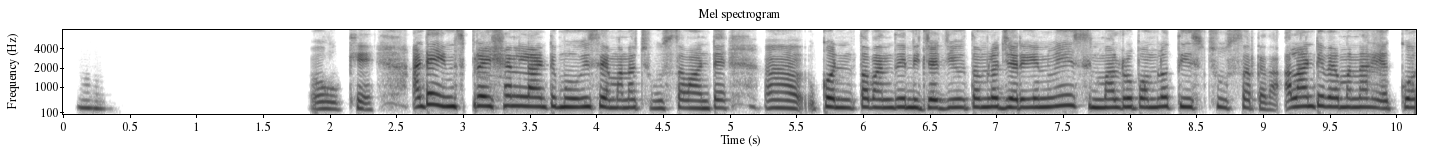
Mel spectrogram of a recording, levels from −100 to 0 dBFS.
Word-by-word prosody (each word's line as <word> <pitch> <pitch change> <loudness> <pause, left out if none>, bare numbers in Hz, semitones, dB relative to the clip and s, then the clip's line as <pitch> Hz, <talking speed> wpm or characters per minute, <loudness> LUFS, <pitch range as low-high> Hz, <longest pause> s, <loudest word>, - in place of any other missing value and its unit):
హ్మ్. 265 -2 -8 1.7
ఓకే. 240 +1 -6 0.4
అంటే 390 +5 +5
ఇన్స్‌పిరేషన్ 340 +1 +2
లాంటి 320 0 +2
మూవీసేమన్నా 300 -2 +1
చూస్తావా? 270 +1 -5
అంటే 275 +2 -2 0.4
ఆహ్, 270 -3 -1 0.2
కొంతమంది 290 0 +1
నిజ 280 - -3
జీవితంలో 300 +2 +1
జరిగినవి 300 +4 +2
సినిమాల 290 -1 +1
రూపంలో 305 +1 +1
తీసి 300 -3 -1
చూస్తారు 280 -2 -6
కదా. 215 - -9
అలాంటివేమన్నా 315 -2 +1
ఎక్కువ 290 +4 -2
300 Hz, 120 wpm, -23 LUFS, 280-315 Hz, 1.7 s, అంటే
